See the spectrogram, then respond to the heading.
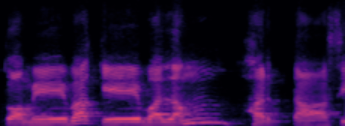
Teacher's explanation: जब अम प्लस ह आता है तो कुछ भी चेंज नहीं होता, इट विल बी म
